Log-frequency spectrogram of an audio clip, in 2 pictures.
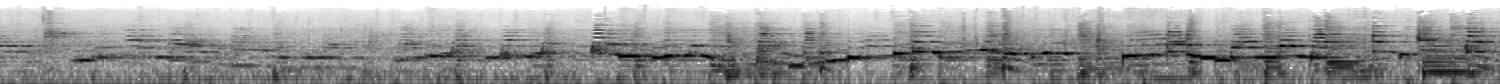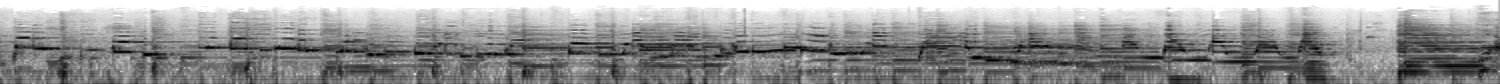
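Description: Acoustic guitar music: a picked, melodic instrumental with no singing, dropping out briefly near the end.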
